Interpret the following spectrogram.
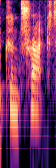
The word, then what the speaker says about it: contract: So, uh first off the the stress is on the second syllable as a verb to contract as opposed to a contract which is something you sign in a deal.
